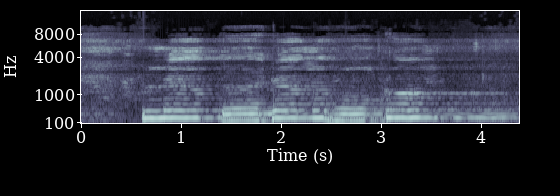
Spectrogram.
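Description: A man singing an Acehnese qasidah solo, unaccompanied, in long held notes that step between pitches. A held note fades away, and a new phrase starts loudly about half a second in.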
